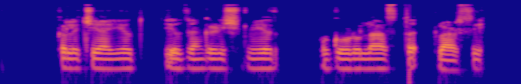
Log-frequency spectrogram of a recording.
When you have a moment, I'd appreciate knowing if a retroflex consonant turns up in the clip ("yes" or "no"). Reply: yes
